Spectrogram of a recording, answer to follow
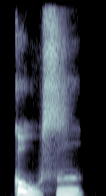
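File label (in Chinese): "构思", Chinese; HSK6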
